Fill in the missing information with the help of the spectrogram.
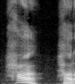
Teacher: শব্দ হা জবর হা এর উপরে জবর দিলে উচ্চারণ হয় হা আওয়াজটা গলার ভিতর থেকে চিকুন হয়ে বের হবে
